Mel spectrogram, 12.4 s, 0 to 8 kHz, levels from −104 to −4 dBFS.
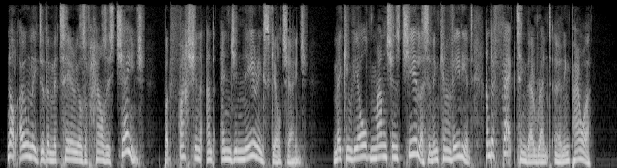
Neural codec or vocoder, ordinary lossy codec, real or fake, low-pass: none; AAC, 32 kbps; real; 7.2 kHz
